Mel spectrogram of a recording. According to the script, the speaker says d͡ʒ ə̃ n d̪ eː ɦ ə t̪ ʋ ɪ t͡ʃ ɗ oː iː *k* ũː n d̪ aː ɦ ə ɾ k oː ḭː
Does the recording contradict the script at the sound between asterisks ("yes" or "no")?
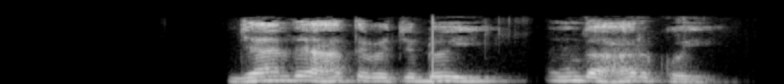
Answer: yes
